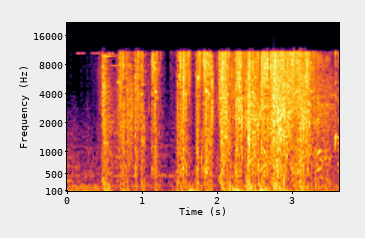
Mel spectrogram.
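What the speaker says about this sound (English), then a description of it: "Gunshots? What's going on?" Rapid bursts of loud gunfire crackle continuously, dense and close, with thuds and booms layered into the chaotic barrage, in the video game RoboCop: Rogue City.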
